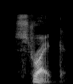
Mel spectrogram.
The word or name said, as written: strike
